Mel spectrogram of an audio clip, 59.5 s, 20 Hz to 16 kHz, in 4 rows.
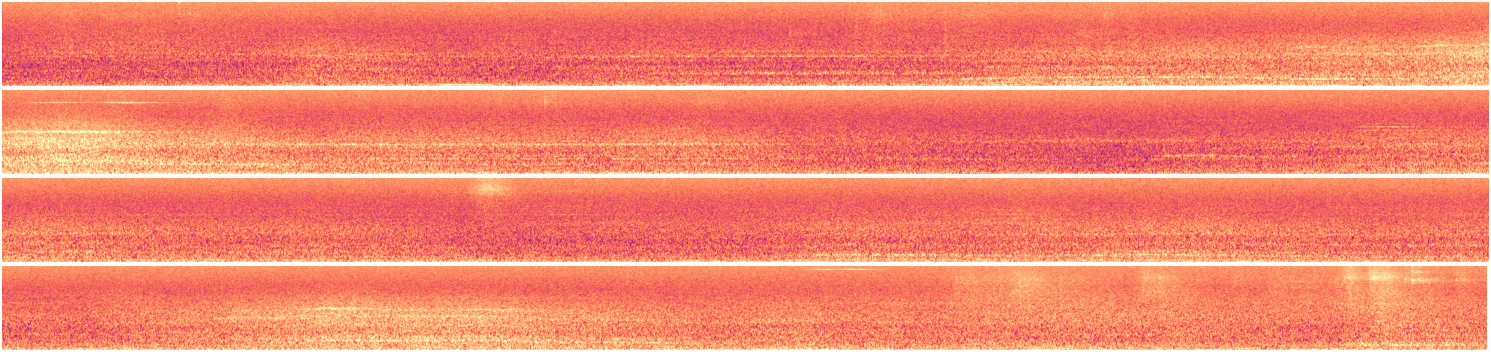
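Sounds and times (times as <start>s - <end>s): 
rustling vehicle traffic at a cathedral: 0.0s - 24.4s, 27.2s - 59.4s
howling wind at a cathedral: 0.0s - 59.4s.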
